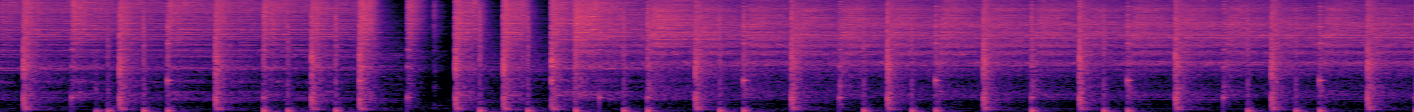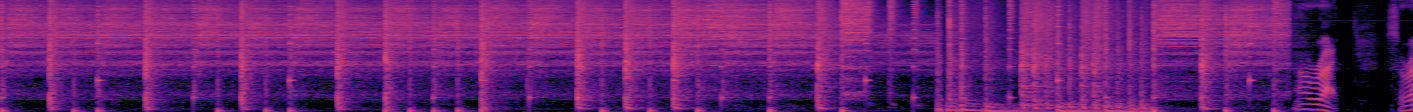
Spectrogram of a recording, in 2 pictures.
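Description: Playback of a multitracked acoustic drum kit recording, edited and quantized to the grid: kick drum, snare, hi-hat and cymbals in a steady, tight groove with quick kick doubles. There is a brief break about four seconds in, and a denser, lower fill near the end before the playback stops suddenly.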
